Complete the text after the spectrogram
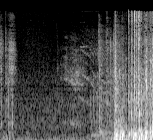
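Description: After a few seconds of near silence, a motorcycle engine abruptly roars to life, its loud, rough rumble continuing to the end, as a man leaves a motel and rides off on his motorcycle.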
